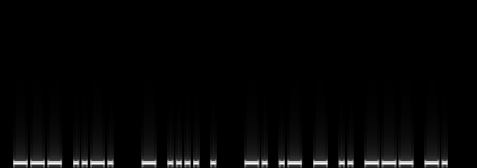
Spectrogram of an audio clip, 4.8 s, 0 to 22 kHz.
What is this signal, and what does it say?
Morse code, heard as a keyed tone, about 37 wpm, 700 Hz. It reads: OF THE NATION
